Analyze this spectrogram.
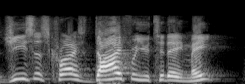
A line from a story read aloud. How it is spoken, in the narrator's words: He cried out, says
